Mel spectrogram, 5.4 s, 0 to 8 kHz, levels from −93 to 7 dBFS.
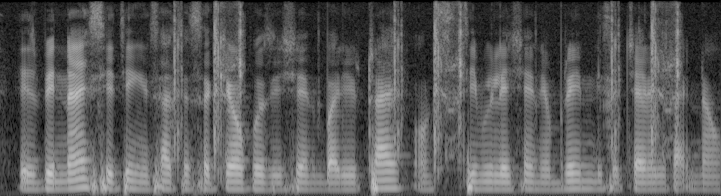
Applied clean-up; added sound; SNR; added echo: none; Camera; 8 dB; none.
